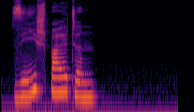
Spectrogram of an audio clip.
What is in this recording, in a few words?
"sie spalten", German; verbs present tense irregular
